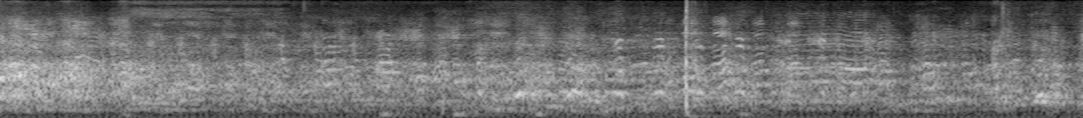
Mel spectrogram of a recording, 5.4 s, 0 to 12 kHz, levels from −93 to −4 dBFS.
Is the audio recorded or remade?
remade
